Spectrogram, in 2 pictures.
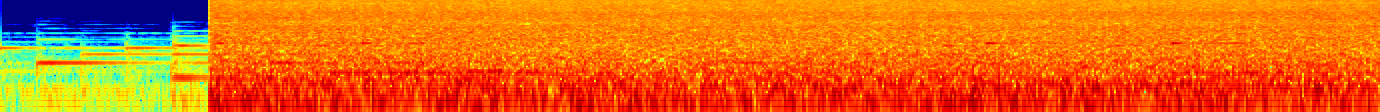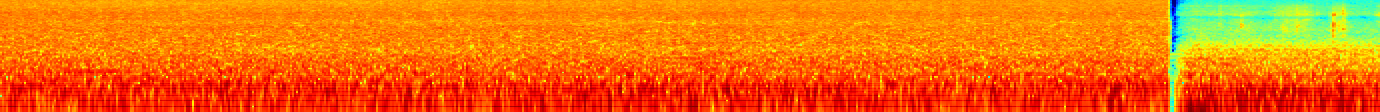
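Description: A waterfall roars loudly close by.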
